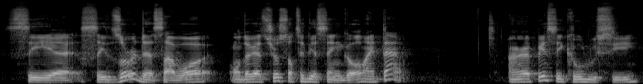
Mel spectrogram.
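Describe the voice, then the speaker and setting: A Québécois musician talks casually as an interview guest, tossing in quick asides. His mid-range voice has a bright, forward edge. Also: mid-range voice, animated. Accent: Québécois French. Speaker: band member, guest.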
